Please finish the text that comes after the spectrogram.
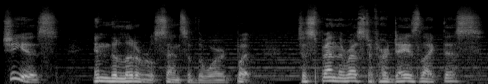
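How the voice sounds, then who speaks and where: A man voicing a grave middle-aged doctor, speaking low, quiet and solemn. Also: animated, normal speed, faint music behind, close to an everyday voice. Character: grave middle-aged male chief of medicine.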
